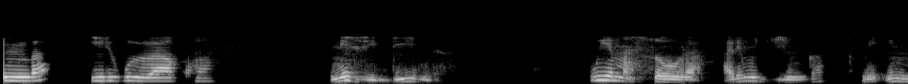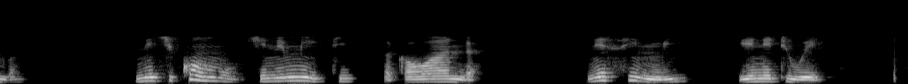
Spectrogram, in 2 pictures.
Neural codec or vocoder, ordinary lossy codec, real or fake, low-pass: none; MP3, 32 kbps; real; 3.6 kHz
